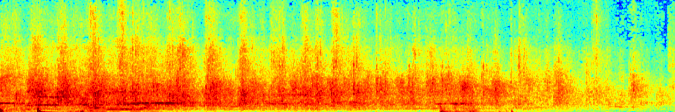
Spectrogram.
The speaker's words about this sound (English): And someone say in Jesus' name, if you believe God's going to do a mighty work, would you clap your hands to the Lord with faith?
